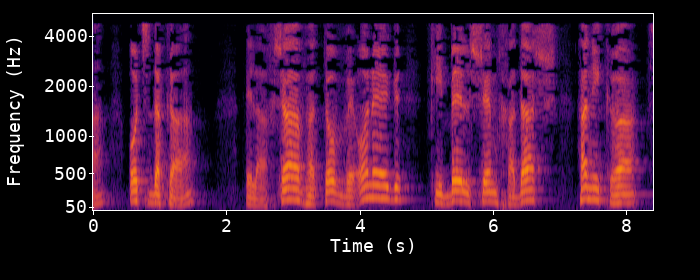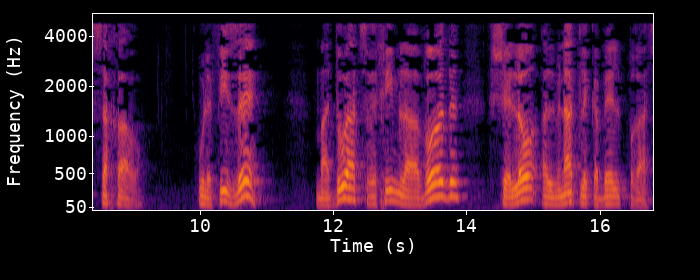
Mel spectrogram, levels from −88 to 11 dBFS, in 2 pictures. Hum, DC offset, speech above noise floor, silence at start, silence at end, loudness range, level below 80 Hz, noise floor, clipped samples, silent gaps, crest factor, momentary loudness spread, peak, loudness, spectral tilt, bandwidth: none; under 0.1%; 45 dB; 0 s; 0 s; 4 LU; -52 dBFS; -67 dBFS; under 0.1%; none; 18 dB; 12 LU; -6 dBFS; -23 LUFS; -8 dB/octave; 5 kHz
